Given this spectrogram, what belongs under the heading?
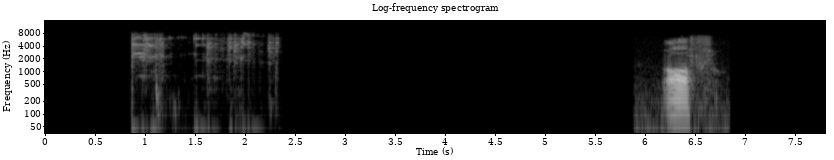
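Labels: At 0.85 seconds, glass shatters. Later, at 6.19 seconds, someone says "Off."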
